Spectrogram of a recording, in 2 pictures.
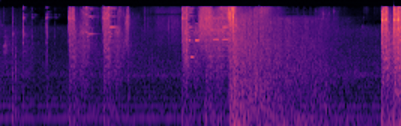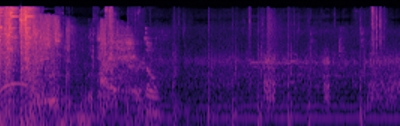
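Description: Grenade explosions and gunfire in the video game F.E.A.R. Two heavy booms go off a couple of seconds apart, with scattered shots and rattling around them under a steady game background.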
